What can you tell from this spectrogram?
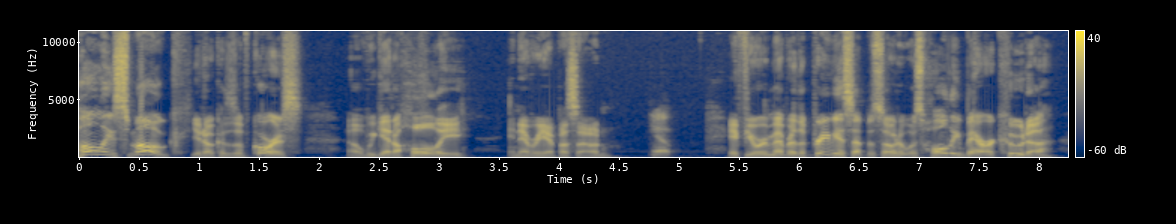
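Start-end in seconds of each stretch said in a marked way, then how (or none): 0.0-0.9 very high, shrill, high-pitched yell. Recapping a Batman episode, retelling Robin's yell. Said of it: "Robin yells".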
